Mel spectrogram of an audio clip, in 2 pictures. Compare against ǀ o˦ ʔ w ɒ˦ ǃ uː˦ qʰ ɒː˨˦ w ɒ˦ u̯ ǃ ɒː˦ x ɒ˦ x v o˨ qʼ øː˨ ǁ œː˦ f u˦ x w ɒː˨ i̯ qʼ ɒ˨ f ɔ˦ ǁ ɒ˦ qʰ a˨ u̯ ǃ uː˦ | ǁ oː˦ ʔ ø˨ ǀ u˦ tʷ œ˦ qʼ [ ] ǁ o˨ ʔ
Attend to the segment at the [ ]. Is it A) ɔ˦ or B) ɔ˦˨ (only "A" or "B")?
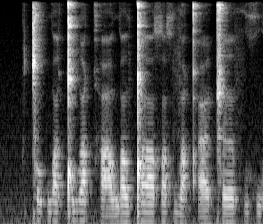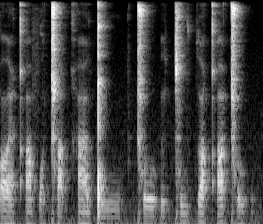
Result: A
